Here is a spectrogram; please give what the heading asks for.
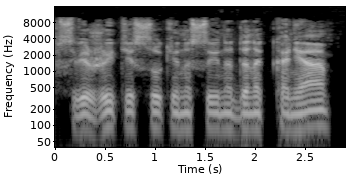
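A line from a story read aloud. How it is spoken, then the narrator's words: Angry trembling growl. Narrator (Russian): Побледневший, трясясь от злобы, Грязной проворчав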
